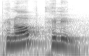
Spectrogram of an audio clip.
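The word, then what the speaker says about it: phenolphthalein: एक है फिनोप्थेलिन, देखो नाम पूरा है फिनोप्थेलिन, लेकिन पढ़ने के समय में एल साइलेंट कर देना। तो फिनोप्थेलिन, और इस दूसरा है मिथाइल ऑरेंज।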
